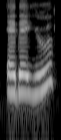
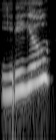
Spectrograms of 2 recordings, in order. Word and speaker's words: EdeYouth: See, I'm Haitian American, so I'm going to say it in Creole. EdeYouth. In American, it would be EdeYouth. You would pronounce it that way, but I'm going to pronounce it the French way.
